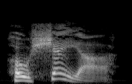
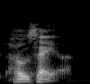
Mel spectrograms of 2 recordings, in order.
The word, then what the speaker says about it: Hoshea: In Hebrew, Hoshea means Savior. You are familiar with it as the name of a prophet who wrote one of the books of the Old Testament. Our English translations pronounce it Hosea.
